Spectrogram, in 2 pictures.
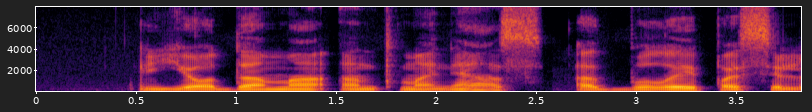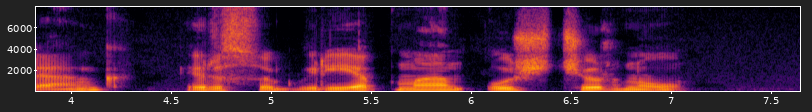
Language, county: Lithuanian, Alytus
